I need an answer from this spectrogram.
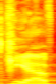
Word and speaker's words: Kyiv: going on with that i thought it was always kev it always was kiev but now they're saying well you know the ukrainian pronunciation is key the ukrainian spelling is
